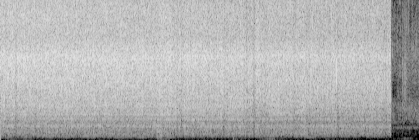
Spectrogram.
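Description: Marinated mixed vegetables sizzling in hot oil in a cooking pot: a steady frying sizzle that cuts off suddenly near the end.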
